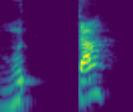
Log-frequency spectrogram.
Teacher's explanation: that T there is kind of lengthened in terms of the length of that pause, or the stop. If we're calling it what it is, it's a stop.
